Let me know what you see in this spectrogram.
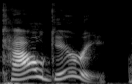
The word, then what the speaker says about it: Calgary: I just got back from Calgary, which is how the locals say it, which made me feel really, really crazy. – Would they actually do? – Yes. They call it Calgary.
